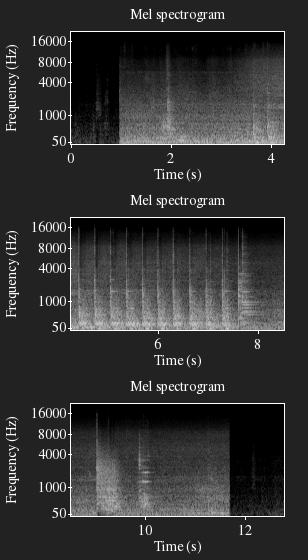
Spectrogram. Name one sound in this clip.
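A hammer strikes metal in rapid, loud blows close by.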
